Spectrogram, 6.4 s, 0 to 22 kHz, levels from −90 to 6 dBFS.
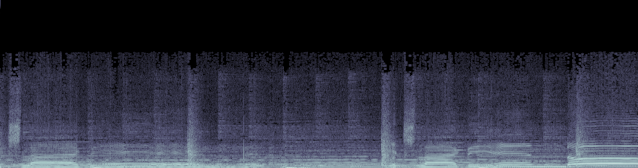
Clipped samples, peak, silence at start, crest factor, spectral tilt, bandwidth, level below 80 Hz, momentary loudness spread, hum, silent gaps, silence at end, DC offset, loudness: under 0.1%; -8 dBFS; 0 s; 12 dB; -6.5 dB/octave; 14.5 kHz; -38 dBFS; 9 LU; none; none; 0 s; under 0.1%; -20 LUFS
